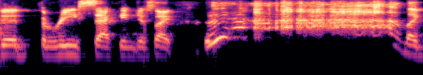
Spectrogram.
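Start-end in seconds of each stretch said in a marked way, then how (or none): 1.6-3.0 high, piercing imitation of a woman screaming; imitated scream. Host imitates the ghost scream for guests, high blood-curdling. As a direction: let out a blood-curdling scream to show what was caught. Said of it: "blood curdling scream".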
